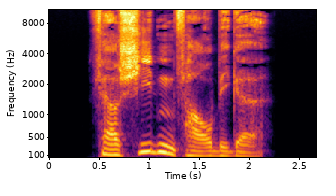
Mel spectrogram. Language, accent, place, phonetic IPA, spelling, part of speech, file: German, Germany, Berlin, [fɛɐ̯ˈʃiːdn̩ˌfaʁbɪɡə], verschiedenfarbige, adjective, De-verschiedenfarbige.ogg
- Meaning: inflection of verschiedenfarbig: 1. strong/mixed nominative/accusative feminine singular 2. strong nominative/accusative plural 3. weak nominative all-gender singular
